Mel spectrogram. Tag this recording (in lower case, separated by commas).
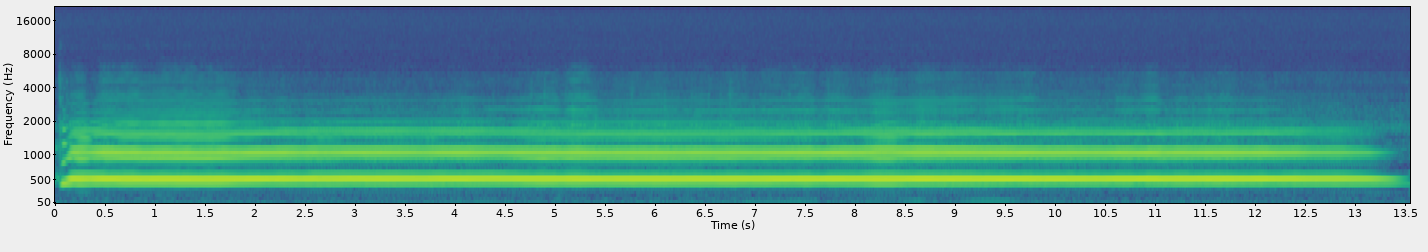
musical instrument, woodwind instrument, music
